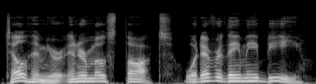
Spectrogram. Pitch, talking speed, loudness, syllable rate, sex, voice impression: 125 Hz, 170 wpm, -17 LUFS, 4.5 syllables/s, male, masculine, adult-like, slightly thick, cool, sincere, reassuring, slightly elegant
